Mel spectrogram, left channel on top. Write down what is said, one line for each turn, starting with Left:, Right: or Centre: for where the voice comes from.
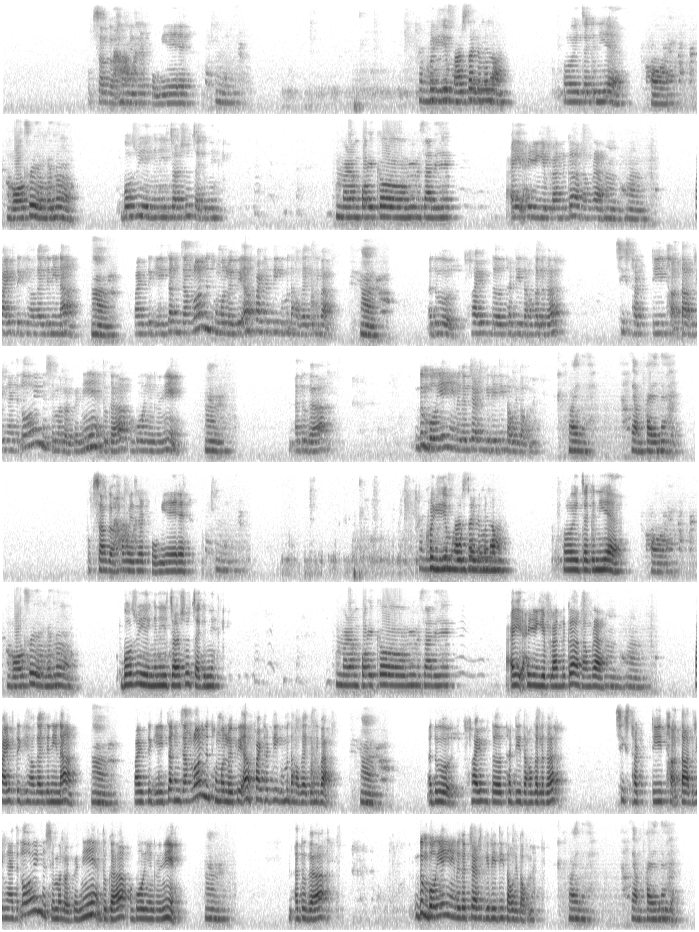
Right: ꯁꯥꯒ
Centre: ꯍꯥꯎꯕꯅꯦ
Right: ꯍꯋꯥꯏꯖꯥꯔ ꯊꯣꯡꯉꯦ <unintelligible> ꯑꯩꯈꯣꯏꯒꯤ
Centre: ꯎꯝ ꯍꯌꯦꯡꯗꯤ
Right: ꯌꯨꯝ
Centre: ꯆꯔꯁ
Right: ꯍꯥꯎꯏꯖꯔꯒꯤ
Centre: ꯆꯠꯀꯅꯤꯅ
Right: ꯃꯅꯝ ꯍꯧꯔꯣꯏꯖꯒꯅꯤꯌꯦ
Centre: ꯑꯣ ꯕꯣꯜꯁꯨ ꯌꯦꯡꯒꯅꯦ
Right: ꯕꯣꯠꯁꯨ ꯌꯦꯡꯒꯅꯤ ꯆꯔꯖꯁꯨ ꯆꯠꯒꯅꯤ
Centre: ꯃꯔꯝ ꯍꯣꯏꯀꯣ ꯃꯤ ꯃꯆꯥꯗꯤ
Right: ꯑꯩ ꯍꯌꯦꯡꯒꯤ ꯕ꯭ꯂꯥꯟꯗ ꯀꯥ ꯈꯪꯕ꯭ꯔꯥ
Centre: ꯎꯝ ꯎꯝ
Right: ꯐꯥꯏꯕ ꯇꯒꯤ ꯍꯒꯥꯏꯗꯦꯅꯤꯅ
Centre: ꯑꯥ
Right: ꯐꯥꯏꯚꯇꯒꯤ ꯆꯥꯛ ꯌꯦꯟꯖꯥꯡ ꯂꯣꯏꯅ ꯊꯣꯡꯒꯜꯂꯣꯏ ꯐꯦ ꯑ ꯐꯥꯏꯚ ꯊꯥꯔꯇꯤꯒꯨꯝꯕꯗ ꯍꯧꯒꯠꯀꯣꯏꯅꯤꯕ
Centre: ꯎꯝ
Right: ꯑꯗꯨ ꯐꯥꯏꯚꯇ ꯊꯥꯔꯇꯤꯗ ꯍꯧꯒꯠꯂꯒ ꯁꯤꯛꯁ ꯊꯥꯔꯇꯤ ꯇꯥꯗ꯭ꯔꯤꯉꯩꯗ ꯂꯣꯏꯅ ꯁꯦꯝꯃꯜꯂꯣꯏꯕ ꯈ꯭ꯔꯅꯤ ꯑꯗꯨꯒꯕꯣꯣꯔ ꯌꯦꯡꯈ꯭ꯔꯅꯤ
Centre: ꯎꯝ
Right: ꯑꯗꯨꯒ ꯑꯗꯨꯝꯕꯧ ꯌꯦꯡꯒꯠ ꯆꯔꯆꯀꯤ ꯔꯦꯗꯤ ꯇꯧꯒꯦ ꯇꯧꯕꯅꯦ
Centre: ꯍꯣꯏꯅꯦ ꯌꯥꯝ ꯐꯩꯅꯦ
Right: ꯑꯗꯨꯒ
